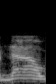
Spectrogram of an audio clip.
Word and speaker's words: NAO: What I do, the robots that I use is called the Now Robot, and it's spelled NAO.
